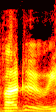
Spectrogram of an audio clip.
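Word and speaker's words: Vodou: And tonight's episode of Constantine is episode 5, Danse Vadou? – Vadou, yes. – Okay, I am pronouncing it correctly.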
